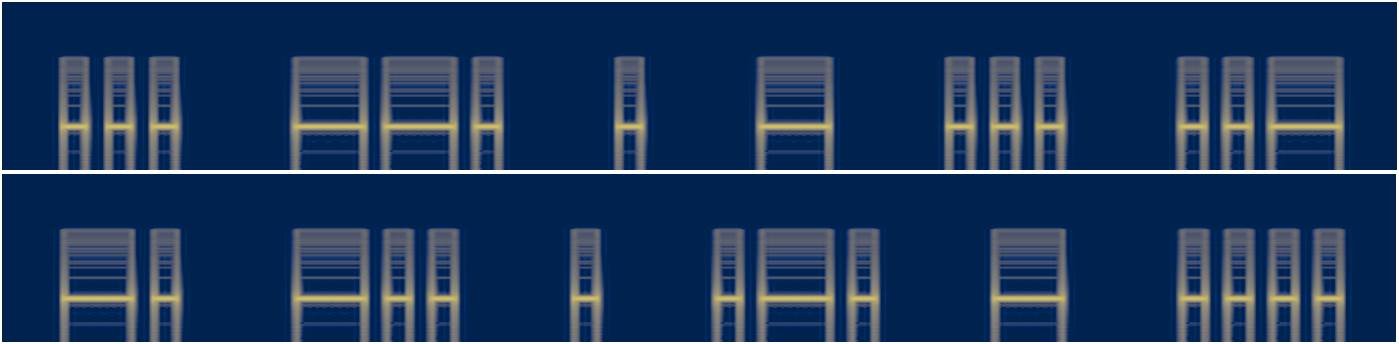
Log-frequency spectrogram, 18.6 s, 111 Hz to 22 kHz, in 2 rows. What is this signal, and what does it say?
Morse code, heard as a keyed tone, about 8 wpm, spaced as for 6 wpm, 440 Hz. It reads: S GETS UNDER TH
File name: morse / headlines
